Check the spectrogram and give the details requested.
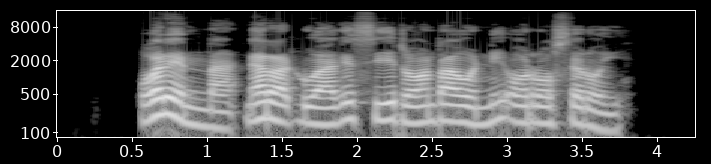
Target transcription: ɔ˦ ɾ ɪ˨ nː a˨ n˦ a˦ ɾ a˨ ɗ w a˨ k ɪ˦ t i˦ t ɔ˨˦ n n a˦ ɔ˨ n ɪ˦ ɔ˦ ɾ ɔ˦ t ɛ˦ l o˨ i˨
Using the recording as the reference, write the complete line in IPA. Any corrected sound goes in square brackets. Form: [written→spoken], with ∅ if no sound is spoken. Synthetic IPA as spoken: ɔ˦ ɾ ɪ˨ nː a˨ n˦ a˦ ɾ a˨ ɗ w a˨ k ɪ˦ [t→s] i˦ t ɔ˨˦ n [n→d] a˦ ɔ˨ n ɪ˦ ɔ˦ ɾ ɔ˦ [t→s] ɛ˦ [l→ɾ] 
